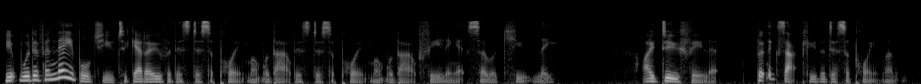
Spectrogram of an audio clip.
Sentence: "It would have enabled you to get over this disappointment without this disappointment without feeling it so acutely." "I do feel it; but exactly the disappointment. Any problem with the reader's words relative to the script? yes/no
no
